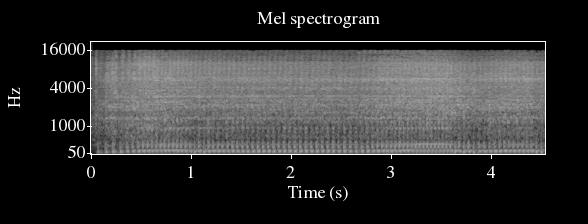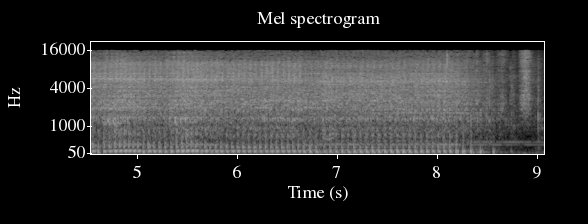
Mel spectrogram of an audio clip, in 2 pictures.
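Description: A small moped engine runs loudly for several seconds with a steady, buzzing rattle, then cuts off abruptly near the end.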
